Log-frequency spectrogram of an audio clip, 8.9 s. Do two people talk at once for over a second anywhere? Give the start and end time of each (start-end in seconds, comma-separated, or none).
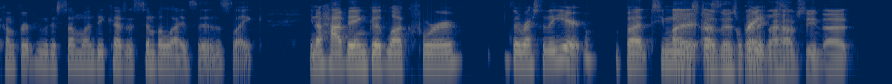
6.7-7.9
